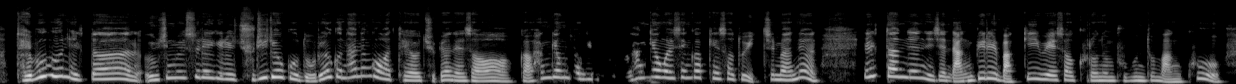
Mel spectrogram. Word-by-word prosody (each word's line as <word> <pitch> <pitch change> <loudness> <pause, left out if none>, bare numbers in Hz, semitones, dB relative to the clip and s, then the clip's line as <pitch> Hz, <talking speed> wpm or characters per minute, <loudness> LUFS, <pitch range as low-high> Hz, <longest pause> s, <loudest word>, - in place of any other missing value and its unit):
대부분 360 - +5
일단 240 - +2
음식물 300 +11 -1
쓰레기를 295 -7 -1
줄이려고 300 +3 +2
노력은 305 - 0
하는 375 +3 -4
것 350 -5 +2
같아요 195 -7 0
주변에서. 165 -6 0
그러니까 145 +2 -2
환경적인 300 -5 -3
부분 390 +11 -30 0.2
환경을 310 +1 0
생각해서도 285 -7 -3
있지만은 220 - -1 0.4
일단은 350 -5 +1
이제 195 -5 -1
낭비를 185 - +2
막기 230 - +1
위해서 205 -3 +1
그러는 180 -1 -2
부분도 175 +1 -4
많고 130 - -2
240 Hz, 350 characters per minute, -23 LUFS, -, 0.4 s, 대부분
